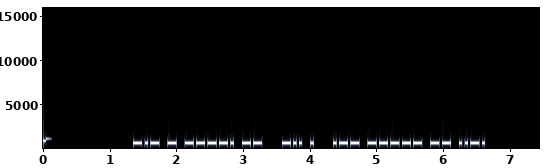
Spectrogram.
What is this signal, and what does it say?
Morse code, heard as a keyed tone, about 28 wpm, 700 Hz. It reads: KT9M DE W0MF
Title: USA Callsign DE Callsign - 4 Characters - 28wpm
